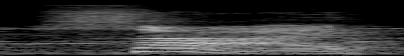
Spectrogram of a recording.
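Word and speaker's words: Jsi: a touchdown pass to a kid named Psy whose name is spelled j s i Hatfield on the first play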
